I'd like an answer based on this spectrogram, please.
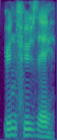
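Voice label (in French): "fusee", French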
